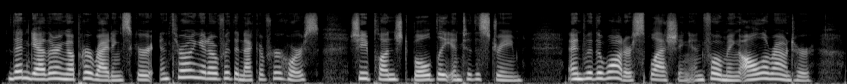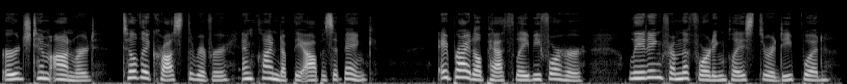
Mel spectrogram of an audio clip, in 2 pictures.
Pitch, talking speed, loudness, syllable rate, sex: 230 Hz, 210 wpm, -18 LUFS, 6.1 syllables/s, female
